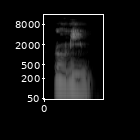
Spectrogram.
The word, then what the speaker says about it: Ronin: Netflix release date 47 run in okay well um Ronin right is the way that the Japanese pronounce it um SQL gets Netflix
